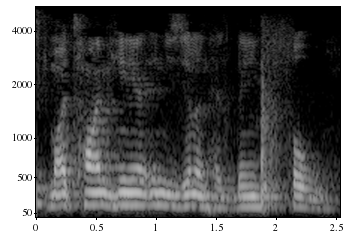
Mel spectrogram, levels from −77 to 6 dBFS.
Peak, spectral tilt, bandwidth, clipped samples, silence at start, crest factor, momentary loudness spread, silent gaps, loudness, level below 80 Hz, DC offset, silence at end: -8 dBFS; -10 dB/octave; 5.2 kHz; under 0.1%; 0 s; 14 dB; 7 LU; none; -24 LUFS; -64 dBFS; under 0.1%; 0.05 s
